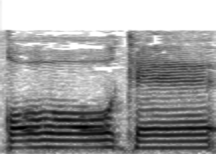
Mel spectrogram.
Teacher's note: وعلشان تقدر تضبط الامر ده وتحس بيه كويس جدا، هتلاقي ان النطق في المرة التانية وانت بتقول قا كا بتقرب ناحية الفم من الامام، قا ده بعيد ورا خالص، كا بتقرب للامام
